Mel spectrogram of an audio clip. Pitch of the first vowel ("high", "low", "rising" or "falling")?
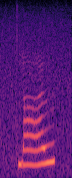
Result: rising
